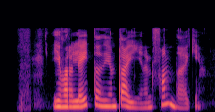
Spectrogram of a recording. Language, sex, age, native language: Icelandic, female, 30-39, Icelandic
